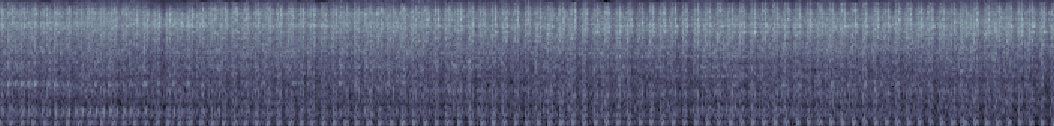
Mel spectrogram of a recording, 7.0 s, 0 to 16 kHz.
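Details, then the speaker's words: 1984 Honda ATC 200X, pretty loud; small single-cylinder popping along at a steady, even idle, roughly three beats a second, no knocks or misses; normal idle. "So if you haven't seen my other video, I talk all about both of these, so I'm just gonna quickly start this up, rev it a little bit. This thing sounds like a beast."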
